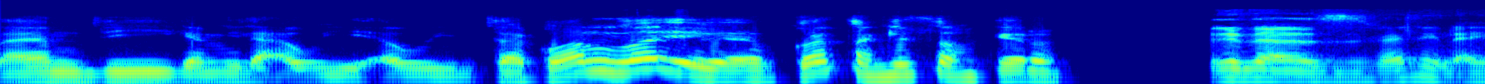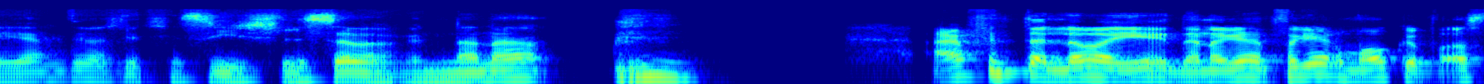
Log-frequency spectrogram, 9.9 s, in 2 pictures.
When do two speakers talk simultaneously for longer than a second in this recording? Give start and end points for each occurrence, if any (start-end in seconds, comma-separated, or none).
none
